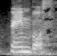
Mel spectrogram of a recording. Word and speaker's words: fynbos: That's, you know, South Africa, Finbos is the word, right? You've taught me that. – Yeah. – Am I saying it right? – Fynbos. – Fynbos.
